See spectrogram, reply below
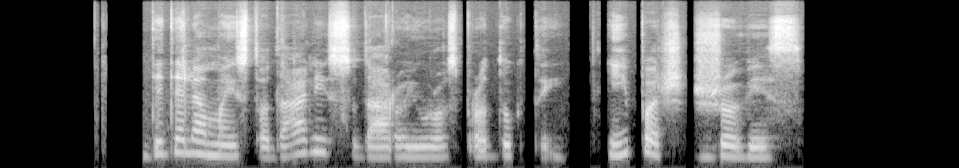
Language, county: Lithuanian, Kaunas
